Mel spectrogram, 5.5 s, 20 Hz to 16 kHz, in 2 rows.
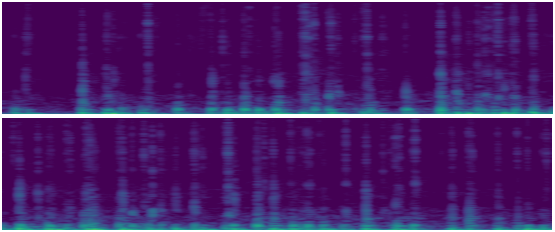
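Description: Rapid typing with the fingertips of both hands on the black plastic chiclet keyboard of a Lenovo Legion 5 laptop, its low-profile plastic keys giving quick, dull taps. The presses come in a dense, steady stream, about forty of them, each dying away almost at once, with most of the energy sitting low and soft.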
